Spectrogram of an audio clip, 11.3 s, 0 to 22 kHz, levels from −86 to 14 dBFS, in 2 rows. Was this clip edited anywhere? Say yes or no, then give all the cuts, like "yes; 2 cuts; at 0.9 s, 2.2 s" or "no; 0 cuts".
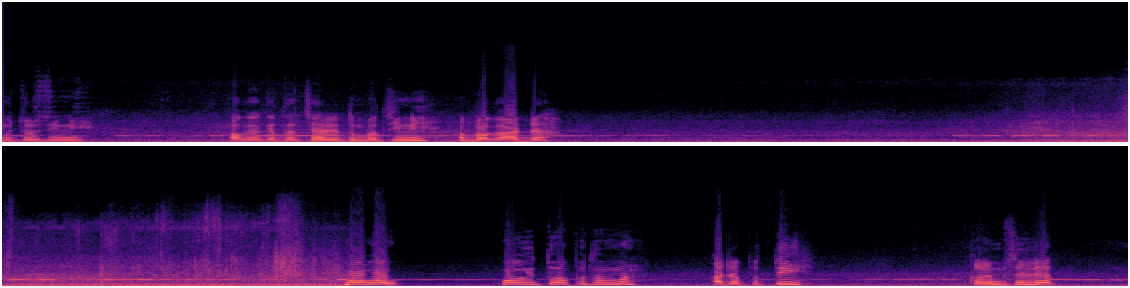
no; 0 cuts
